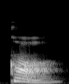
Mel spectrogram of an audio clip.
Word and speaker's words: ق: we pronounce it as ca ca you feel like the sound comes from the throat but it is not a throat sound it comes from the back of the mouth cavity car at the back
